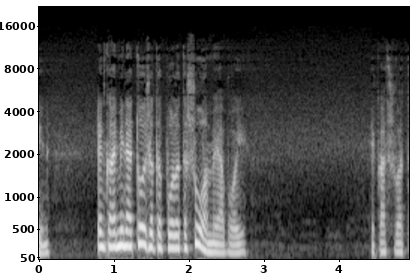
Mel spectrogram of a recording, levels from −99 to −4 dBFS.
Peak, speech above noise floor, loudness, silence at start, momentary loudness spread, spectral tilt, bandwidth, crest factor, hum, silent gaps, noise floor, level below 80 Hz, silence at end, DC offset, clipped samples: -4 dBFS; 40 dB; -19 LUFS; 0 s; 15 LU; -7 dB/octave; 10.5 kHz; 16 dB; none; none; -58 dBFS; -62 dBFS; 0 s; under 0.1%; under 0.1%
